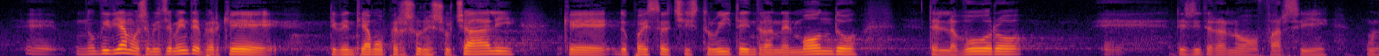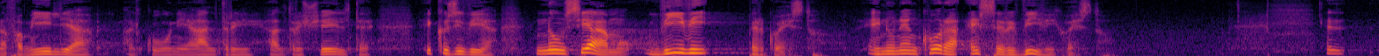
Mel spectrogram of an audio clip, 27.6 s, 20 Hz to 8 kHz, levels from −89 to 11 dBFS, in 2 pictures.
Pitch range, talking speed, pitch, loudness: 120-150 Hz, 85 wpm, 135 Hz, -24 LUFS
